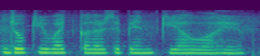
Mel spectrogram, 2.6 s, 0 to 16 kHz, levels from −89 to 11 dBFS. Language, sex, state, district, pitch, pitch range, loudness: Hindi, female, Arunachal Pradesh, Papum Pare, 235 Hz, 225-240 Hz, -18 LUFS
